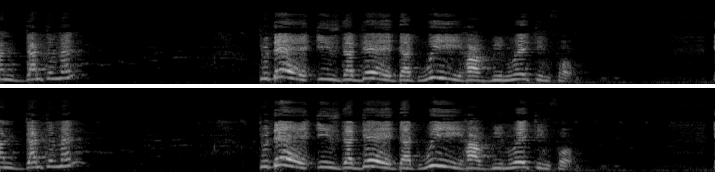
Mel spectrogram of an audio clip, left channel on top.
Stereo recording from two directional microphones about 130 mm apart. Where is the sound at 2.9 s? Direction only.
40° left (ahead or behind).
